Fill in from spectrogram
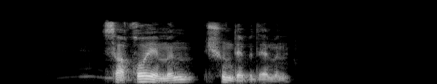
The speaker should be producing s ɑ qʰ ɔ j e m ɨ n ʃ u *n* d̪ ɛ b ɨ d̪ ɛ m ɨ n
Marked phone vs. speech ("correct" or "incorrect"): correct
